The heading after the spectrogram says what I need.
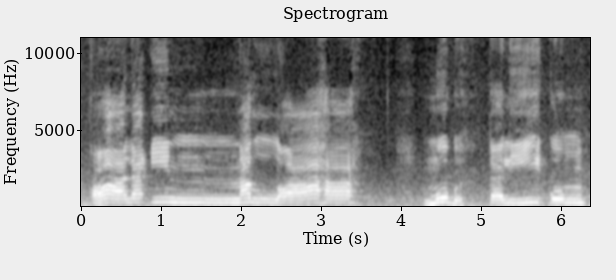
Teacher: بالجنود قال قال ان اللہ، مشدد حرف ہے، مشدد حرف اپنے پہلے والے حرف کے ساتھ مل کر پڑھا جاتا ہے اور لفظ اللہ کی لام سے پہلے زبر ہے تو اس لیے لفظ اللہ کو پر کر کے پڑھیں گے، یعنی کہ لفظ اللہ کی لام کو۔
